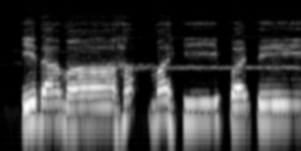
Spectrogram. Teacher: ద కి రెట్టింపు సమయం మా పలకాలి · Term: దీర్ఘాక్షరం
